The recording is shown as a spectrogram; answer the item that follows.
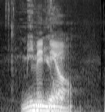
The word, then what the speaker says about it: Mignon: Mignon. Like filet mignon? – It is spelt like filet mignon, M-I-G-N-O-N, yes.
